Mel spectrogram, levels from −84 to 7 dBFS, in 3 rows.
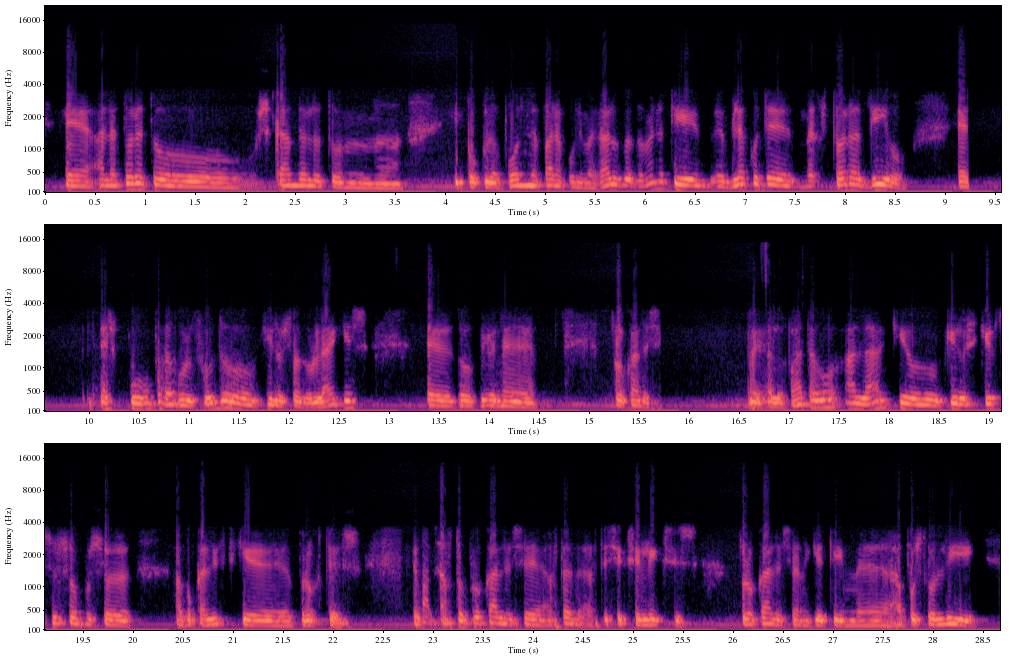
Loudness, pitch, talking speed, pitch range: -22 LUFS, 100 Hz, 105 wpm, 85-110 Hz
